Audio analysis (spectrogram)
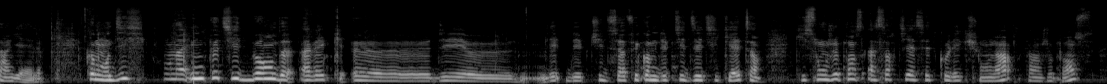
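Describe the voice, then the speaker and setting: A woman's voice: mid-range voice, mellow, a little hiss or hum. Chatty French-speaking woman vlogger. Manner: chatty, hesitant, many fillers and restarts; enthusiastic about the items. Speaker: scrapbooking vlogger. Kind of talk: casual unboxing chat.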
